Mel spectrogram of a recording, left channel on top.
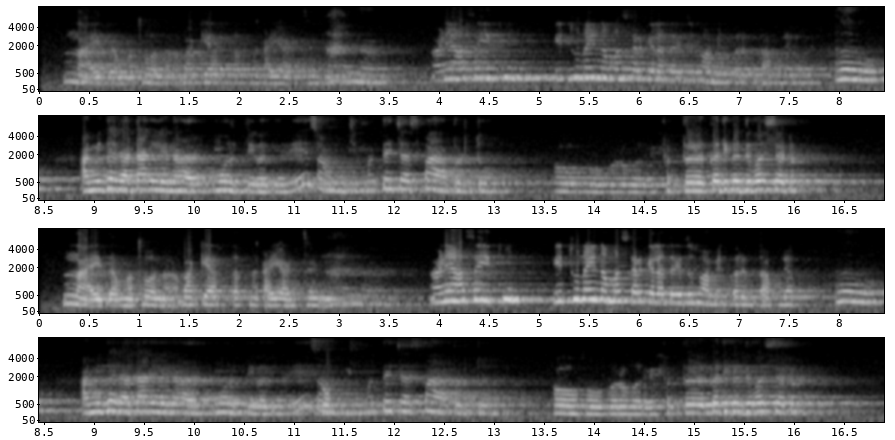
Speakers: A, on the right (about 75°); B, in the centre.
A: नाहीं जमतं हो नां बाकी असतांत नां काही अडचंणी
B: हा ना
A: आणि असं इथून कुठं नही नमस्कांर केलां तरं येतो स्वामींपर्यंत आप आप पोहचतो
B: हो आम्हीं घरांत आणलीणां मूर्ती वगैंरे स्वामींची
A: हो
B: मंग त्यांच्याच पाया पडतो.
A: हो हो बरोबर आहे
B: फक्त कधी कधी वसत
